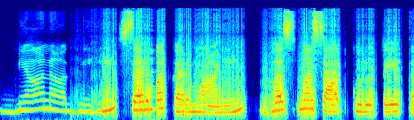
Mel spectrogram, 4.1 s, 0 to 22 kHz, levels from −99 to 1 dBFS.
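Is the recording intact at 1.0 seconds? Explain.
No. Buffer tearing runs from 0.69 s to the end of the clip. The writer and the hardware reader have slipped out of step, so roughly a tenth of each buffer holds audio from about 20 ms earlier, with hard joins on both sides. This produces a robotic 100 Hz buzz, which fits a 10 ms period.

At 1.02 s the microphone volume is stepped up by about 10 dB in one jump. The call software raised the device's input gain, so the speech and the background noise both become louder at once, with an abrupt level change.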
